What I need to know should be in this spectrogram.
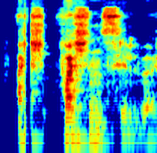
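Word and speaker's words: Fajnzylber: Pero me gusta muchísimo esta reflexión que hizo un economista, un gran economista de la CEPAL, Fachsensilber se pronuncia, alemán, de gallo.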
